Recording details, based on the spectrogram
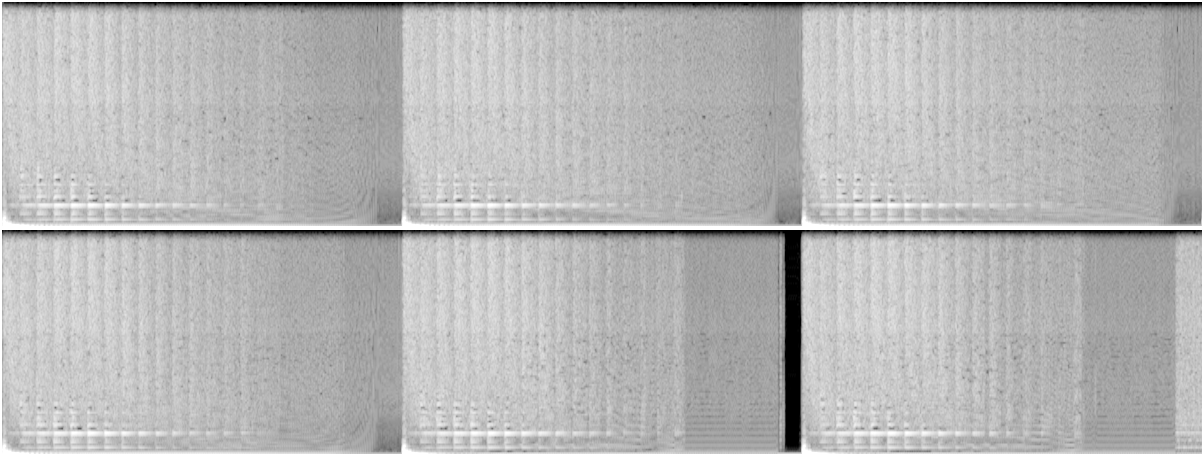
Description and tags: CINEMATIC Sound Effect for Short Film Previews
An adrenaline sound created to emphasize action in trailers or dramas in short film trailers. Much luck!
- Allan k.Zepeda
adrenaline, bass, cinema, cinematic, dramatic, film, Hollywood, Movie, orchestral, short, soundtracks, trailer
